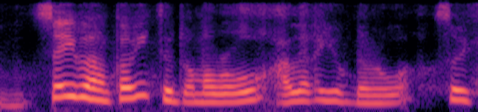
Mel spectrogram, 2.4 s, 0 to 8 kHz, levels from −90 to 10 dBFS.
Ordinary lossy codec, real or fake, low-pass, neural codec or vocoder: Opus, 32 kbps; fake; 7.2 kHz; codec, 16 kHz in and 24 kHz out, 0.4 kbps, LongCat-Audio-Codec, four codebook decoder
